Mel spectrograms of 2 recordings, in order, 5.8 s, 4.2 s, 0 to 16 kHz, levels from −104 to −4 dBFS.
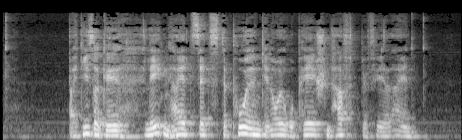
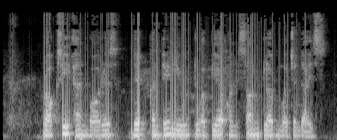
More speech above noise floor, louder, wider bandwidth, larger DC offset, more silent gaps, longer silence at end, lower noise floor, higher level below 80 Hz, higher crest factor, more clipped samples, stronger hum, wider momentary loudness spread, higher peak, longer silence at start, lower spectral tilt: first, 38 dB vs 28 dB; first, -17 LUFS vs -25 LUFS; about the same, 11.5 kHz vs 11.5 kHz; neither; neither; first, 0.55 s vs 0.2 s; about the same, -55 dBFS vs -52 dBFS; second, -50 dBFS vs -42 dBFS; about the same, 16 dB vs 18 dB; neither; neither; first, 14 LU vs 6 LU; first, -2 dBFS vs -6 dBFS; first, 0.85 s vs 0.1 s; second, -5.5 dB/octave vs -7 dB/octave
